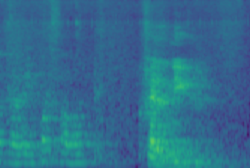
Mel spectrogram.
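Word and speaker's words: hvernig: Quernig. Se pronuncia la G final, suavecita. Suavecita. Sí. Y recuerden que la HV se pronuncia como una KF.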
